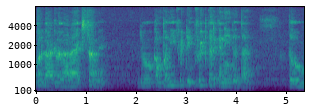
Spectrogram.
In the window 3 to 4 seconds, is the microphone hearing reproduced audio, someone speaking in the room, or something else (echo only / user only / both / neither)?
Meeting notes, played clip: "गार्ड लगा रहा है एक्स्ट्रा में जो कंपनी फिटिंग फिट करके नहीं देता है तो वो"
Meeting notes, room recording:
echo only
